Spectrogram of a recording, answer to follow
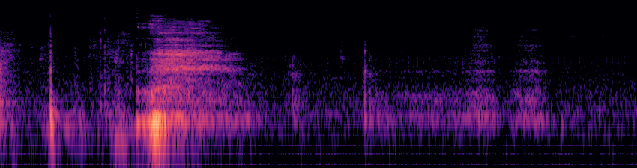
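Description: A couple of light clicks of hands handling black trumpet mushrooms, then a loud short sniff about a second in as they are smelled, followed by faint rustles.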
